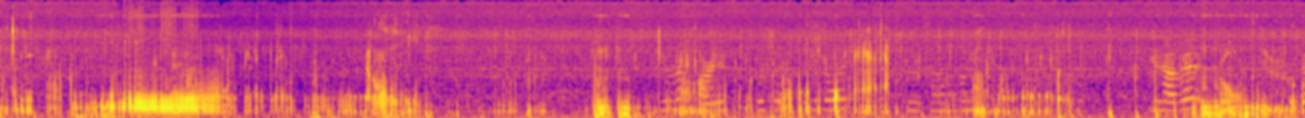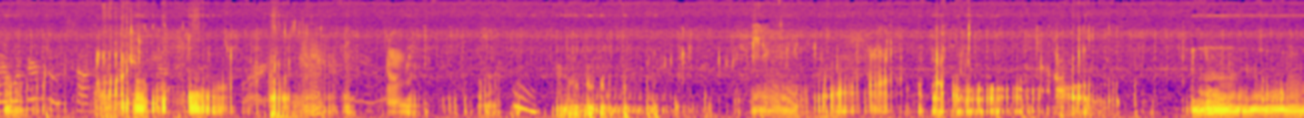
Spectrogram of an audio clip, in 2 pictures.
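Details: Woman's loud stomach noises while digesting a burger: frequent gurgling and rumbling; ordinary digestive bowel sounds (borborygmi) after a meal.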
